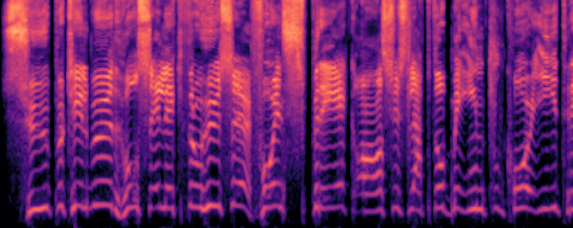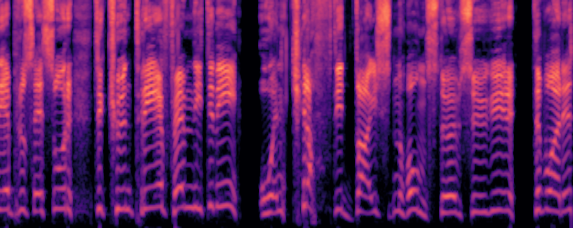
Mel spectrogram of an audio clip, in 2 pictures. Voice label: Norwegian hard sell, norwegian male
